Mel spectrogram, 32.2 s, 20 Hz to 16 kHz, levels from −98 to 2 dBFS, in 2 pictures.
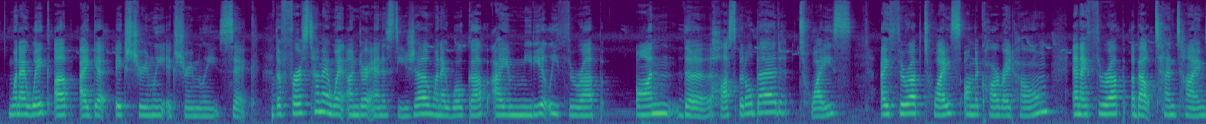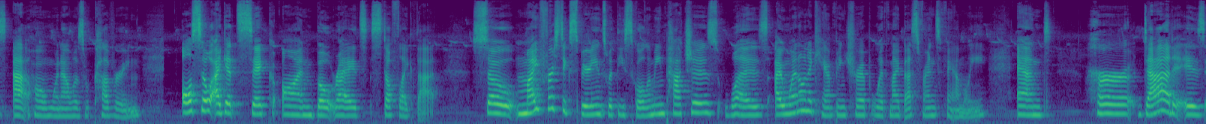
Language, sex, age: English, female, 20-39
